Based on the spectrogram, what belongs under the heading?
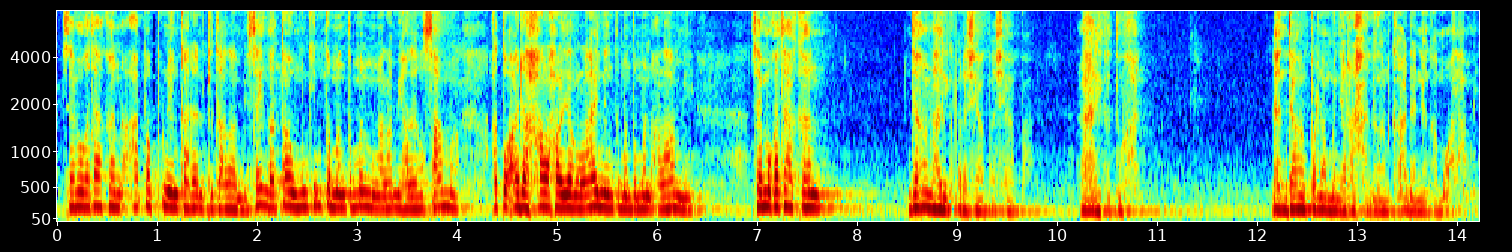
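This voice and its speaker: Male youth preacher, warm husky tone, lively storyteller, echoey church hall. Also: high voice, fast. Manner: animated personal storytelling, joking with listeners. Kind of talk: youth service sermon.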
